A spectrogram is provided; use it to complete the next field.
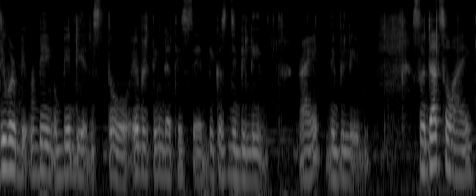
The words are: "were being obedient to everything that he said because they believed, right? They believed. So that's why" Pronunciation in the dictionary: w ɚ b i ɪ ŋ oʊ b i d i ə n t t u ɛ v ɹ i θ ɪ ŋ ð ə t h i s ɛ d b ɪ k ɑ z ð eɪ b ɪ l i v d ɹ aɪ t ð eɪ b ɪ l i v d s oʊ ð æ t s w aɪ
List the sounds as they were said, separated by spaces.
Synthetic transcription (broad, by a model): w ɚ b i ɪ ŋ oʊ b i d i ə n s t u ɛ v ɹ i t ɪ ŋ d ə t h i s ɛ d b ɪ k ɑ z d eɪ b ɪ l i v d ɹ aɪ t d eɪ b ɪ l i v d s oʊ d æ t s w aɪ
